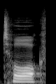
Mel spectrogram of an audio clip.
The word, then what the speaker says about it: talk: There are words where L appears in the spelling of words like walk, talk, folk, and half. However, the L is not pronounced, okay?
